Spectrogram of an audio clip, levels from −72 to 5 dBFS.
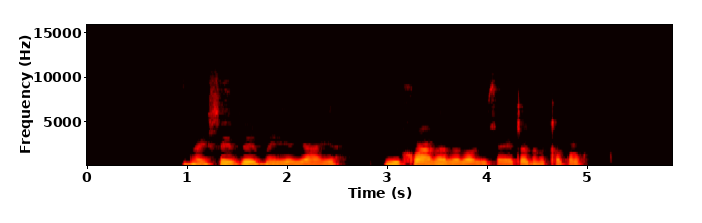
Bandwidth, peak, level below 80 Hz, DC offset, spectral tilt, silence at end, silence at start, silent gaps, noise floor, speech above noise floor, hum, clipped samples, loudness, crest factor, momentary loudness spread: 10.5 kHz; -12 dBFS; -86 dBFS; under 0.1%; -7 dB/octave; 0.85 s; 0.95 s; none; -76 dBFS; 46 dB; none; under 0.1%; -31 LUFS; 20 dB; 10 LU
